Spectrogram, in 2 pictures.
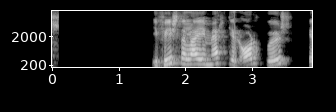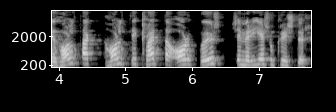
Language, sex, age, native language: Icelandic, female, 60-69, Icelandic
